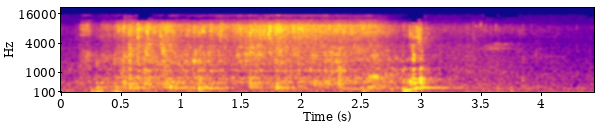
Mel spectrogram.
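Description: Kitchen faucet running cold water into a stainless steel stockpot of blanched blueberries in the sink: a steady hiss of filling water that stops about three seconds in.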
